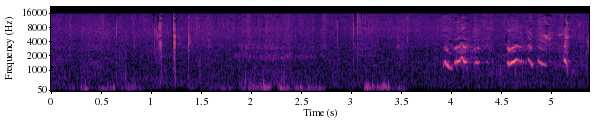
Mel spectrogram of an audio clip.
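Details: Three-month-old Whippet pups Betti and Jack, born November 7th 2011, playing with four-month-old Ashley; soft low scuffling and thuds, then a burst of high, rising-and-falling yips and whines near the end.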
